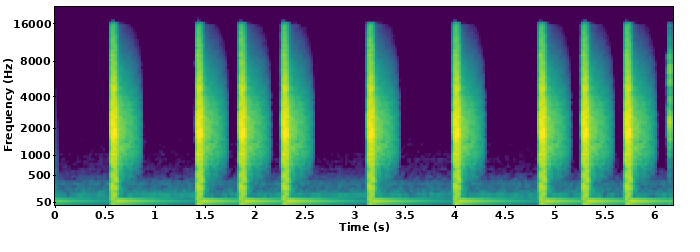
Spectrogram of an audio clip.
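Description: Sparse electronic music: nine sharp, clap-like percussion hits in an uneven rhythm, each fading quickly, over a steady low sub-bass tone.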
